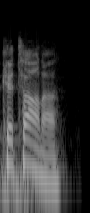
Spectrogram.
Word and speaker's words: Khetanna: It is, in fact, the katana. – Oh, yay. – But it is not like the Japanese katana sword. – No, it is spelled K-H-E-T-A-N-N-A.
